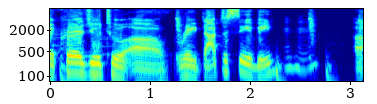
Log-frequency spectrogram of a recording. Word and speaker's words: Sebi: What you guys Sebi, how we pronounce it? I always say what doctor I'm talking about. Sebi.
